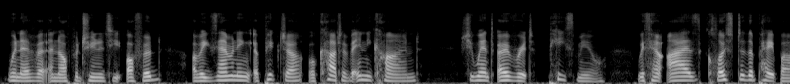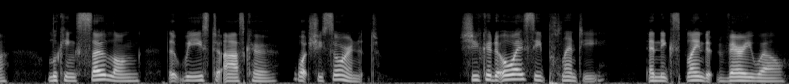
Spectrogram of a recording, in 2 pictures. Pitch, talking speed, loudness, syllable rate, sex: 175 Hz, 185 wpm, -21 LUFS, 5.9 syllables/s, female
